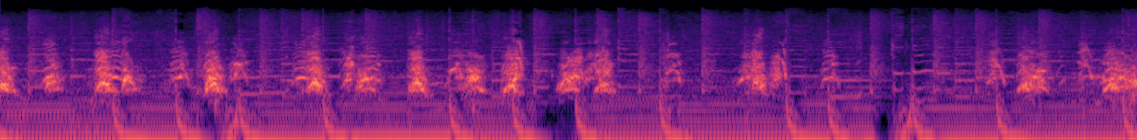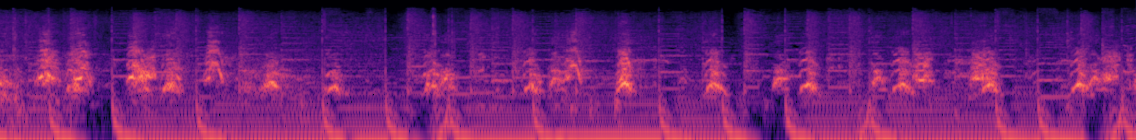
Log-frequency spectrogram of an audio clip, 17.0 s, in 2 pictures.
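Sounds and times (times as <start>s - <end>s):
dog barking rapidly: 0.0s - 6.3s, 7.4s - 17.0s
background music: 0.0s - 17.0s.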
